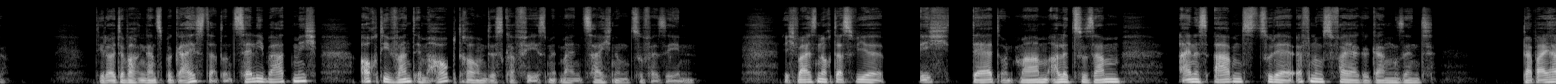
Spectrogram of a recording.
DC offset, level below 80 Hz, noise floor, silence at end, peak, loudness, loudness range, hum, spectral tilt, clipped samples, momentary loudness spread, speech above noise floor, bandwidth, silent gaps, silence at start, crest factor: under 0.1%; -48 dBFS; -71 dBFS; 0 s; 0 dBFS; -20 LUFS; 5 LU; none; -5 dB/octave; under 0.1%; 10 LU; 52 dB; 15.5 kHz; none; 0 s; 20 dB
